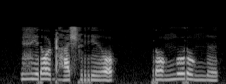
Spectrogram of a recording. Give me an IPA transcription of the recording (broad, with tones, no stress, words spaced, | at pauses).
vʲɨ˦ɾo˦ ɖʱa˨ʃrʲɨ˨o̯ | ɾo˨ŋu˦ɾu˨ ŋɨ˨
